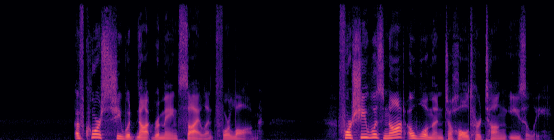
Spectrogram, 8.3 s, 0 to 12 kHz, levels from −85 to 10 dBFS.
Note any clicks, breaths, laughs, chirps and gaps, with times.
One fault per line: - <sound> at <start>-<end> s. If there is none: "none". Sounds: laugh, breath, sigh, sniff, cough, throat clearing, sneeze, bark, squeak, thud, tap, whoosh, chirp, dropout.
none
